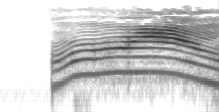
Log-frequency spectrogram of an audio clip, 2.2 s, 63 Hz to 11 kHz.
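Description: A 23-pound orange and white house cat named Moishe, nestled on a pillow, lets out one long, drawn-out meow that rises and holds steady, fairly loud, with no other sounds around it.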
